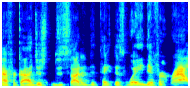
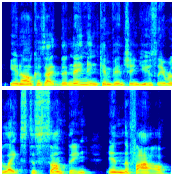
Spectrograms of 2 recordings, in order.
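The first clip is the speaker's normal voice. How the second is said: normal talking voice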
